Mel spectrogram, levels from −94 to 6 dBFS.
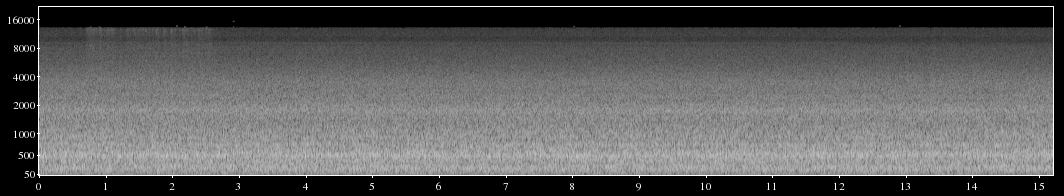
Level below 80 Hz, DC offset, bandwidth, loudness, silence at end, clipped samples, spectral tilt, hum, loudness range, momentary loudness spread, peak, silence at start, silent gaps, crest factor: -42 dBFS; 0.3%; 13.5 kHz; -21 LUFS; 0 s; under 0.1%; -5 dB/octave; none; 0 LU; 1 LU; -8 dBFS; 0 s; none; 14 dB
